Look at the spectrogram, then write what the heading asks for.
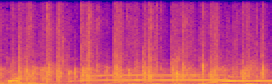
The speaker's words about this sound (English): I want us to clap for him.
